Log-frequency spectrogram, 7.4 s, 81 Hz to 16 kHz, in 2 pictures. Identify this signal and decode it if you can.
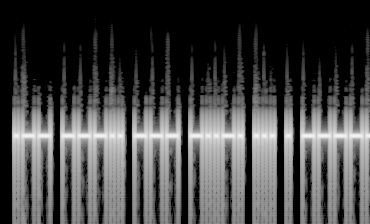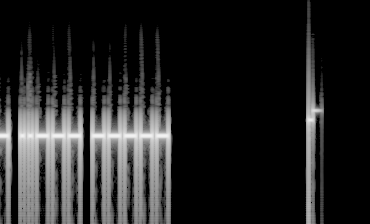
Morse code, heard as a keyed tone, about 30 wpm, 650 Hz. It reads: W8O/SE020
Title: SOTA QSO Practice 30wpm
